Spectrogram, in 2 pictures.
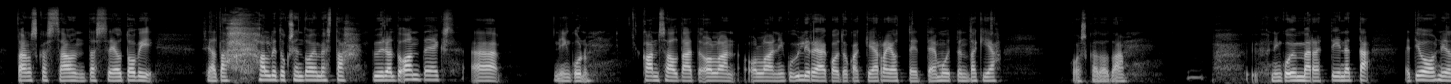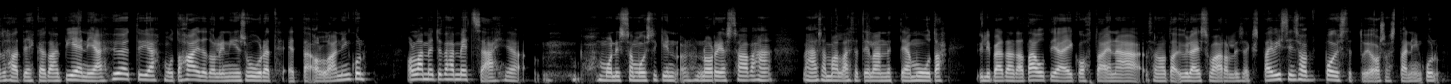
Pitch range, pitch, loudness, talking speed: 175-200 Hz, 185 Hz, -20 LUFS, 160 wpm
